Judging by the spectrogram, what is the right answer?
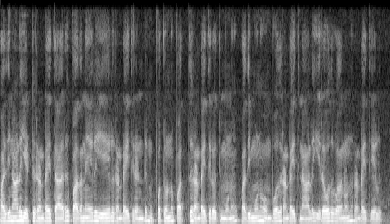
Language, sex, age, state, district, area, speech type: Tamil, male, 18-30, Tamil Nadu, Erode, rural, spontaneous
